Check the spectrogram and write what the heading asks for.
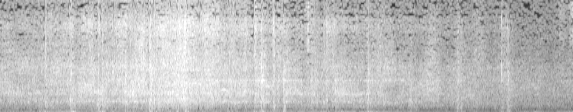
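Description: Inline speed skates rolling fast over an asphalt track, a rushing wheel hiss with a few short clicks, swelling about two to three seconds in and then easing off, over a low wind rumble on the microphone.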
